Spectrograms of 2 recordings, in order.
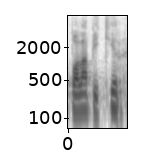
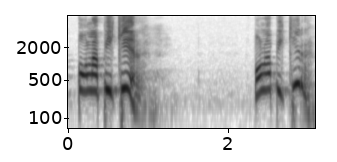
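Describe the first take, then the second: First: Quiet repeat. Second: Pola pikir, called out high and ringing; high emphatic answer. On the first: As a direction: let pola pikir fall away quietly. Preacher repeats answer softly. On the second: Preacher answers his own question. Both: Acted.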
